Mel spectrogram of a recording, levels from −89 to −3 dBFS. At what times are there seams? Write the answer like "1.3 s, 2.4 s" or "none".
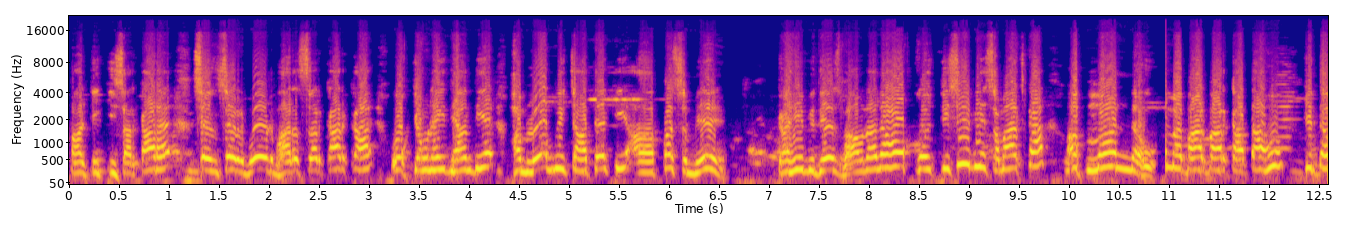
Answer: none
